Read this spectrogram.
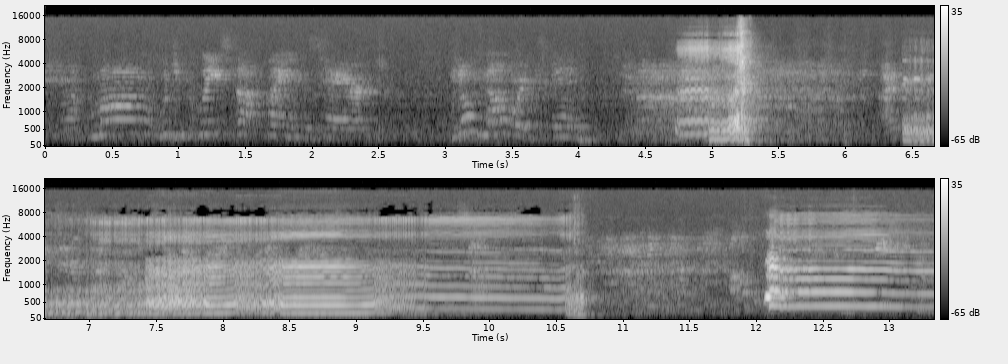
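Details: Staffordshire Bull Terrier making funny noises because he is being ignored: short grumbling sounds, then a long drawn-out whining howl with wavering pitch, and a final sharp rising whine.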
